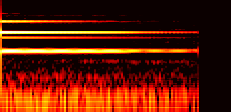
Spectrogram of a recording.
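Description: The ring of a single bell-like ding sound effect, struck just before and fading away over the first second, leaving a faint lingering tone.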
